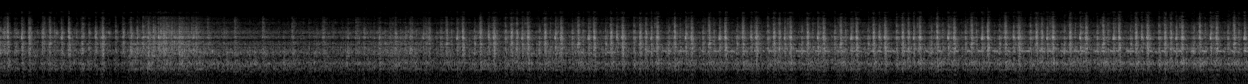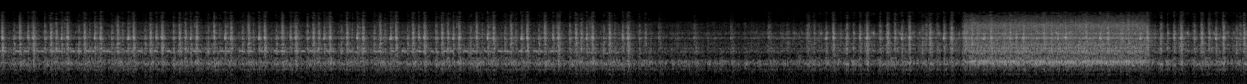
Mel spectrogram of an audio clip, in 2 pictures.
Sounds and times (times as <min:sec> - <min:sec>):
Clatter: 0:00.0 - 0:24.9.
